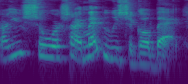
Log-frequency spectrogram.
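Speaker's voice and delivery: retold worried check, starting high; mildly nervous. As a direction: voice her second thoughts with a touch of nerves. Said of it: "because now she done got nervous".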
